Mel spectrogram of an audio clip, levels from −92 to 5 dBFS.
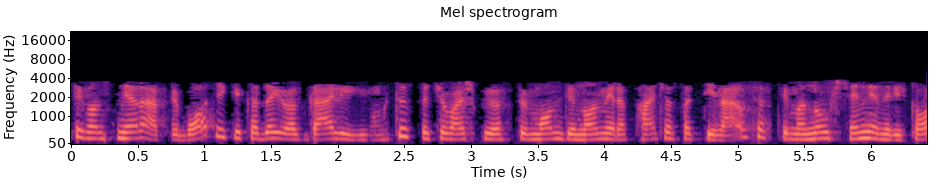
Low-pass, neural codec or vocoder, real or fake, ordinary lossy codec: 3.6 kHz; none; real; MP3, 16 kbps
